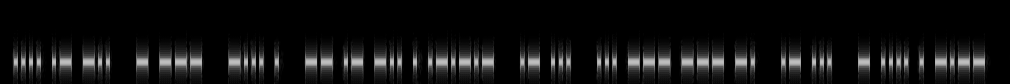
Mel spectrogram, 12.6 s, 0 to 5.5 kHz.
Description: Morse code, heard as a keyed tone, about 25 wpm, 700 Hz. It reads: HAD TO BE MADE. AS SOON AS THEY
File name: Pinocchio / Pinocchio ch3 25 25 ik1hge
